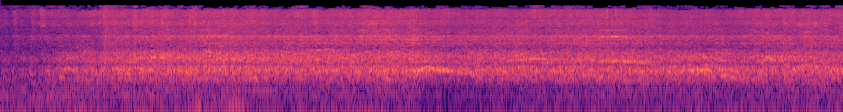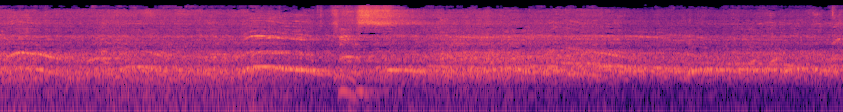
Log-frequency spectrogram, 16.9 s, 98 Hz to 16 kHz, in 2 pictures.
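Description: A large local crowd at a tennis match roars and chatters steadily throughout, with scattered whoops and mock squeals rising above the din, spectators mocking the grunting of a 19-year-old female player during her three-set loss.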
